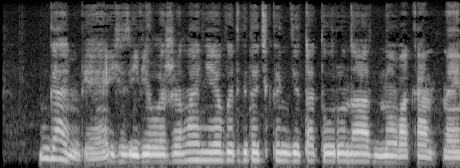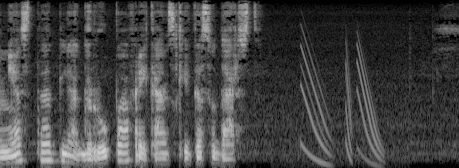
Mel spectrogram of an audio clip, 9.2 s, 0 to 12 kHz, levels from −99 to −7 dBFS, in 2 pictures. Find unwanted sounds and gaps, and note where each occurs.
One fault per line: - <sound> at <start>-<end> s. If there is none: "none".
- chirp at 7.6-8.5 s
